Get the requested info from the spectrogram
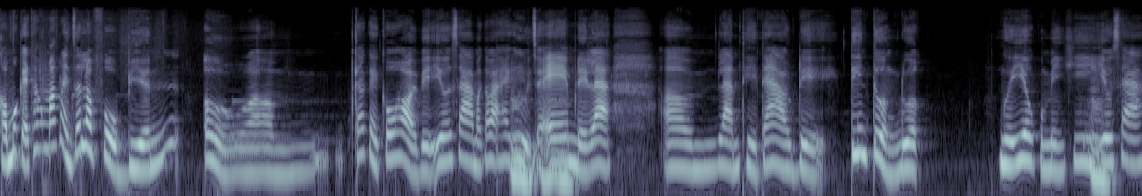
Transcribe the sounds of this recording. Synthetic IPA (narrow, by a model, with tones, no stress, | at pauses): kɔ˨˦mo˨˩t̚kaː˨˦t̪ʰa˦˥k̚m˦˥k̚na˨˩jzə˦˥t̚laː˨˩fo˧˩ɓi˨˦ən | ʔəː˧˩˨ | kaː˦˥kːaː˨˦jkə˧wɦɔ˧˩jve˨˩ʔi˧əwsaː˧ma˨˩kaː˦˥ɓa̰ː˧˨ha˧ŋɣɨ˧˩t͡ɕɔ˧ʔɛ˧mɗə˨˦laː˨˩ʔəː˨˩laː˨˩mt̪ʰe˨˦naː˨˩wɗe˧˩ | t̪i˧nt̪ɨ˧˩əŋɗɨ˨˩ək̚ | ŋɨ˨˩əjʔi˧əwku˧˩əmï˨˩ŋ̟xi˧ʔi˧əwsaː˧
